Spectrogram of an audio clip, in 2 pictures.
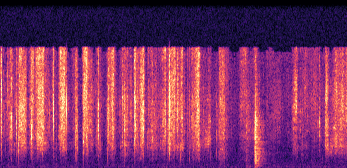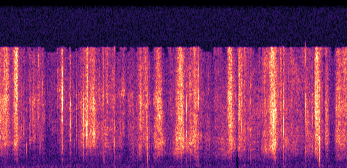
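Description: Faint crinkling and rustling of disposable plastic gloves as hands work a ball of dough, with one louder click a little under four seconds in.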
